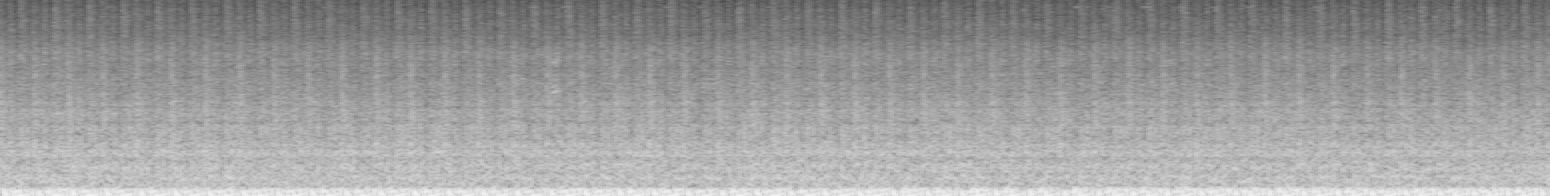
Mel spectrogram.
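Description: Engine of a Barkasse harbour launch running steadily under way, heard inside its wooden cabin as a deep, rapid, even pulsing beat.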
